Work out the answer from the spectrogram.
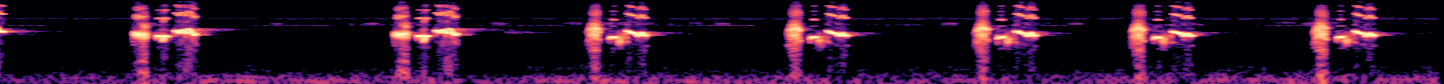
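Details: Sooty-headed bulbul recording used as a lure for catching birds: short bright chirpy phrases of two or three notes ending in a falling whistle, repeated roughly once a second, over a steady thin high background hiss.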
